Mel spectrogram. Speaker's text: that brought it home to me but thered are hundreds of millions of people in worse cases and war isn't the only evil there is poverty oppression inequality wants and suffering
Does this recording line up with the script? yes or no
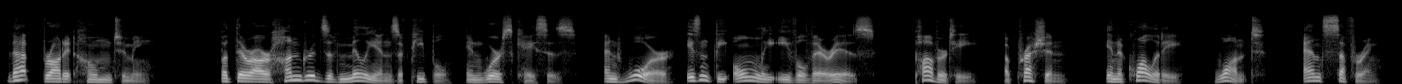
no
